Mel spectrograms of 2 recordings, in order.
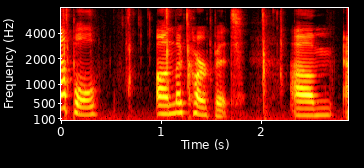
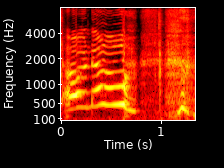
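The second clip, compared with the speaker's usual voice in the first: much higher, laughing yelp of dismay; mock dismay; 12 semitones higher, 4 dB louder than usual. Seeing the teacher sidestep the mess, high mock yelp. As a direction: squeal it, embarrassed and amused. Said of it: "and I was like".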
